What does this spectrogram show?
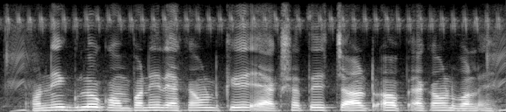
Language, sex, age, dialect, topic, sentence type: Bengali, male, 25-30, Northern/Varendri, banking, statement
